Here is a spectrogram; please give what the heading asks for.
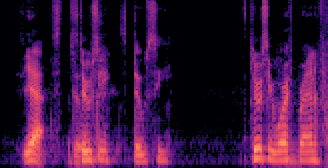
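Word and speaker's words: Stüssy: Stussy. Yeah. Stucey.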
